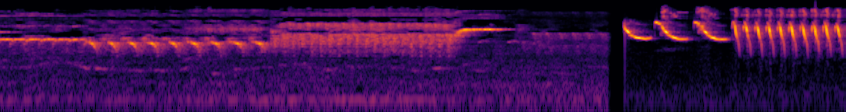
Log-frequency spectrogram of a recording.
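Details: Australian canary song: a rhythmic pulsed trill, then a higher buzzy rolling tour that rises, a brief break, then loud downward-slurred whistles followed by a rapid, even trill.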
